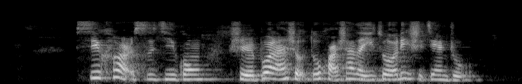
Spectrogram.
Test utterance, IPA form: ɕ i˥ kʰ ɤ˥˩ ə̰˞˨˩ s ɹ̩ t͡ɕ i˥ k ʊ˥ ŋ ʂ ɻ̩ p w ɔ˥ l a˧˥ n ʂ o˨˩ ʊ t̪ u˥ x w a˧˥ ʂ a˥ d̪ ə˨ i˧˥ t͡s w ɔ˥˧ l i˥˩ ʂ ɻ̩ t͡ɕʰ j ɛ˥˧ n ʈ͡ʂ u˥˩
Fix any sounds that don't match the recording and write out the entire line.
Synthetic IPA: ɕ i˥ kʰ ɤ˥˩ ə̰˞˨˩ s ɹ̩ t͡ɕ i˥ k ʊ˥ ŋ ʂ ɻ̩ p w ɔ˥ l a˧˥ n ʂ o˨˩ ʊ t̪ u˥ x w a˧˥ ʂ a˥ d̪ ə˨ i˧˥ t͡s w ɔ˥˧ l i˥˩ ʂ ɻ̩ t͡ɕ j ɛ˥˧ n ʈ͡ʂ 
